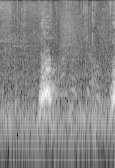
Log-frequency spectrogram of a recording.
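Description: A dog named Lucky, out on a walk in a park, gives two short, mid-pitched barks about a second apart at other dogs. Each bark is clear and fairly loud over a low background hiss.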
